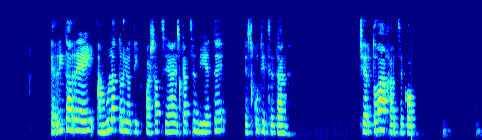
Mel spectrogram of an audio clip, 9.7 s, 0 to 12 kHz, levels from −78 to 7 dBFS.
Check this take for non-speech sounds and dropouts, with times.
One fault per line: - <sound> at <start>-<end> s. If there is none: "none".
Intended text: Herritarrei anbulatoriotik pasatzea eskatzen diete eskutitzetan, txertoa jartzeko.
none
